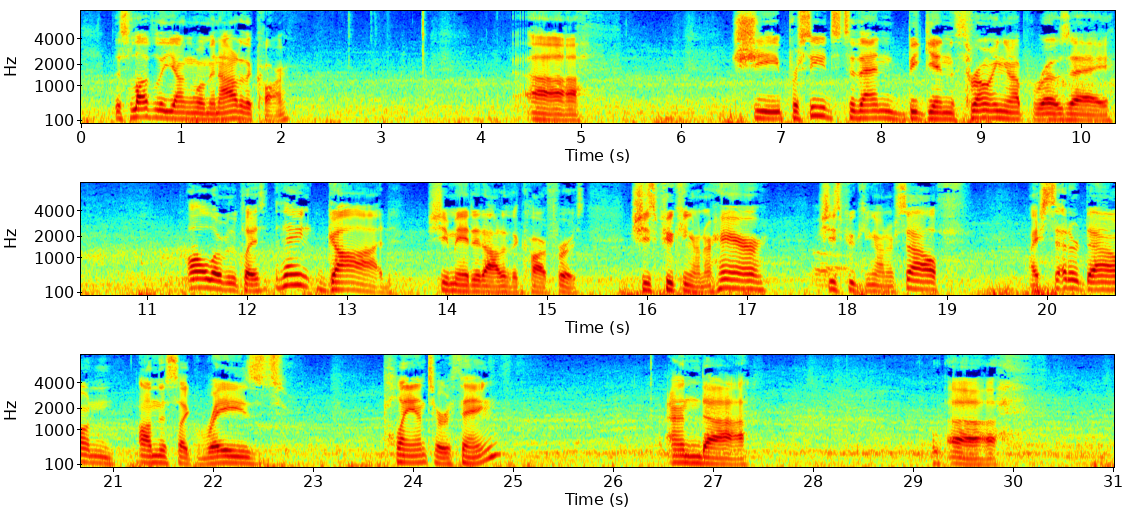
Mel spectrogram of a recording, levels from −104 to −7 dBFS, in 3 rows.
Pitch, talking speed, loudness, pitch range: 125 Hz, 105 wpm, -15 LUFS, 110-145 Hz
